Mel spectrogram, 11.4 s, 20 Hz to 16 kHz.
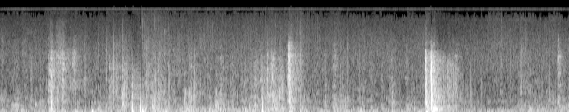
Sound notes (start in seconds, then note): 8.5 door closes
